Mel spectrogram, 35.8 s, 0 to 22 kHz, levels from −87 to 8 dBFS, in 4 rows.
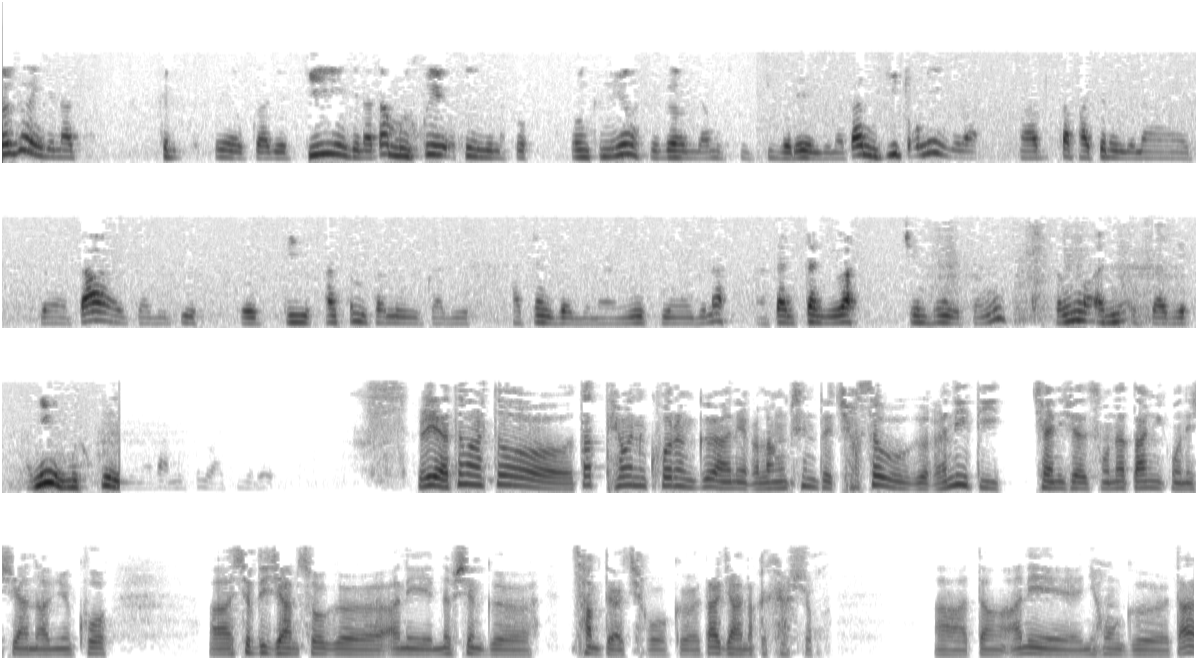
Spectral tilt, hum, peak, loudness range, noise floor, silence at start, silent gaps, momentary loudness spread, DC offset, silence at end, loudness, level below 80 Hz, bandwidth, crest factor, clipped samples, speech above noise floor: -8 dB/octave; none; 0 dBFS; 10 LU; -81 dBFS; 0 s; none; 18 LU; under 0.1%; 0 s; -22 LUFS; -70 dBFS; 6.4 kHz; 22 dB; under 0.1%; 58 dB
